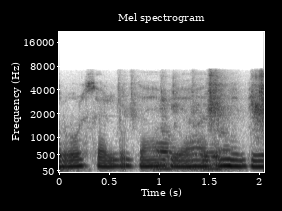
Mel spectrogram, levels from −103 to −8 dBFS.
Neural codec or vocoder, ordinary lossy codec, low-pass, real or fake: none; none; 7.2 kHz; real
